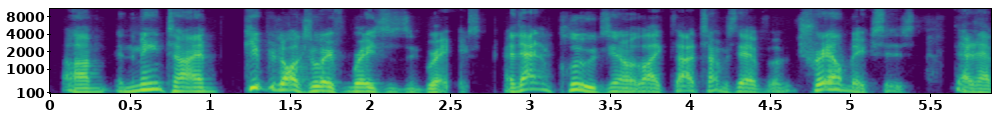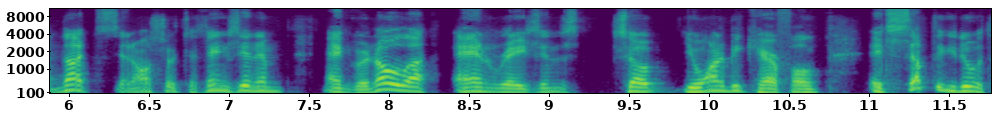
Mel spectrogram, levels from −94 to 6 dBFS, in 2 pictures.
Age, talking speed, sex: 60-79, 265 wpm, male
